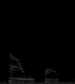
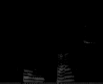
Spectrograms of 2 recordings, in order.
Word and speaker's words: Countach: Molti credono che sia una macchina con un nome inglese e che si debba pronunciare Countach, invece no, Countach è in dialetto piemontese,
